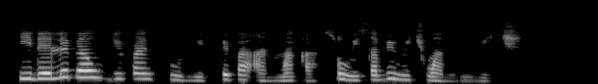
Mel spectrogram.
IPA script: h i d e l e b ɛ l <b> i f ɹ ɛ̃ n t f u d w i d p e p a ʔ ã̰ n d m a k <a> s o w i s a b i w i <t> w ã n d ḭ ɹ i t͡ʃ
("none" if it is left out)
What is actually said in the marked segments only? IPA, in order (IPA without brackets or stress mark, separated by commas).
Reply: d, a, t͡ʃ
